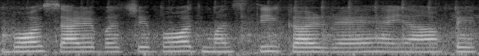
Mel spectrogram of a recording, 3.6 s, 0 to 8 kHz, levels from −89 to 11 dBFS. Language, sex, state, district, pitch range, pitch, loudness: Hindi, female, Bihar, Katihar, 230-245 Hz, 235 Hz, -17 LUFS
